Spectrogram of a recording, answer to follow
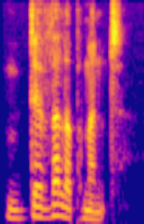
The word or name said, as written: development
